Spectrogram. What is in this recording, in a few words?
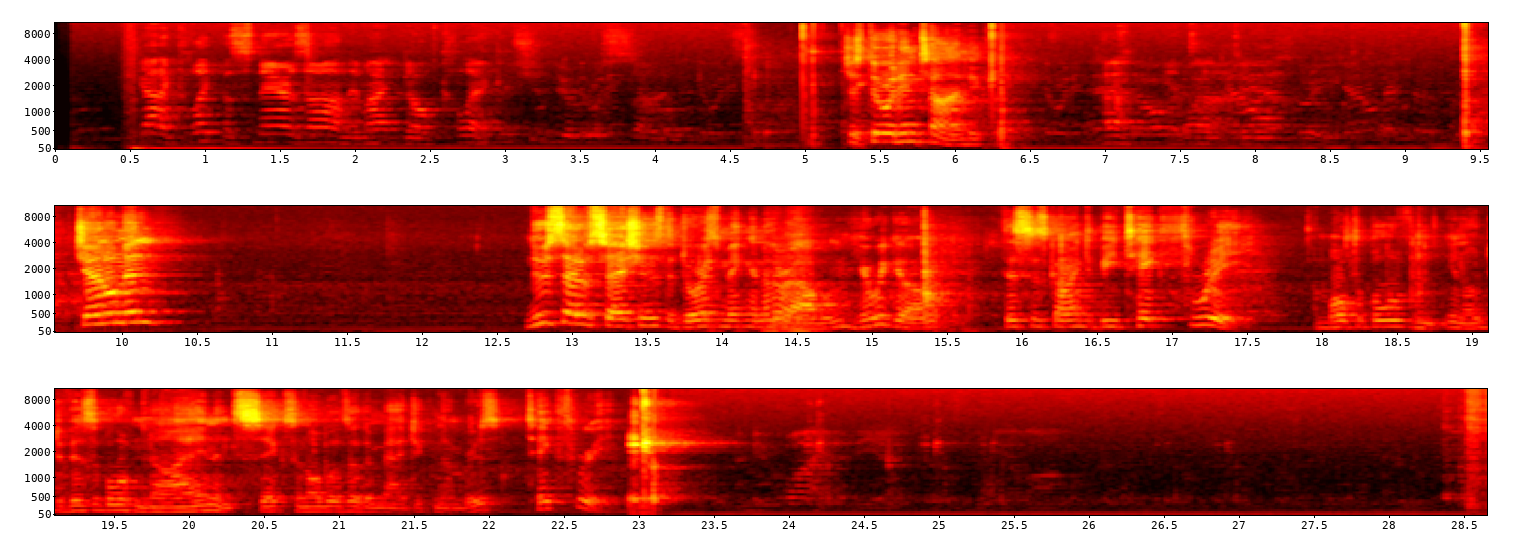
false starts & studio dialogue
